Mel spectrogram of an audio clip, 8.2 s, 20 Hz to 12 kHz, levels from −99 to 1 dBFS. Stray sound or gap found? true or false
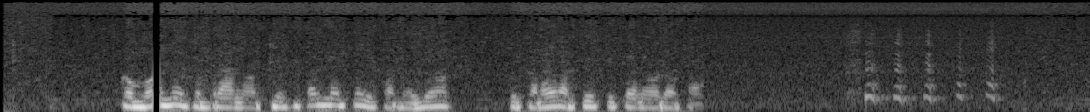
true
